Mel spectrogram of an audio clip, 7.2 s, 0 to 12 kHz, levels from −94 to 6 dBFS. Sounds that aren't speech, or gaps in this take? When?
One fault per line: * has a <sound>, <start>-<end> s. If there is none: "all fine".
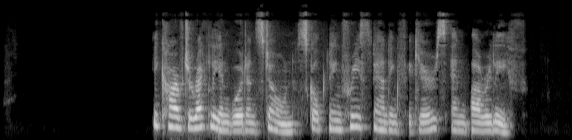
all fine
